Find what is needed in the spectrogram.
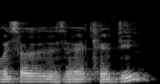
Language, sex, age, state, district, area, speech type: Maithili, male, 60+, Bihar, Samastipur, rural, spontaneous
